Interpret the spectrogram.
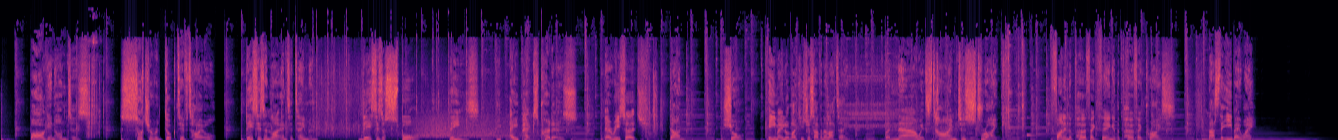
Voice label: Ad; EBAY COMMERCIAL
